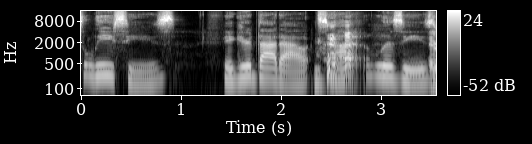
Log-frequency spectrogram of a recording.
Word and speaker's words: Lisey: lisey's figured that out lizzy's rhymes with cece yeah this is a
